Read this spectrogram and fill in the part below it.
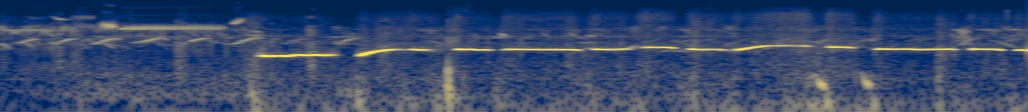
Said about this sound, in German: Du kannst den schön pfeifen.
